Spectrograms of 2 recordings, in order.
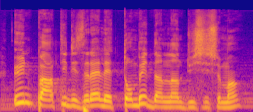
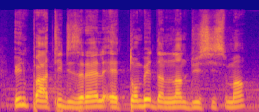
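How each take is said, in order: Both takes have the same delivery.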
